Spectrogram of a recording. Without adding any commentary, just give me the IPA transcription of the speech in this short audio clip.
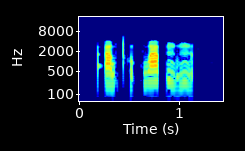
ʔa˧wt̪ʰo̰˧˨kwaː˦˥p̚ ŋṵ˧˥ŋə˨˩t̚

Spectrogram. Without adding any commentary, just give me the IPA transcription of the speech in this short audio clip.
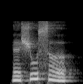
ɛʃo sʌ

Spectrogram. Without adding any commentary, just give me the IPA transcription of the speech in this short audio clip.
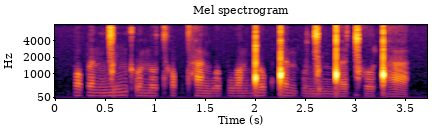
pɔpɜnŋ͡ǀin kʼonotʰɔptʰaŋ wopwɔnŋ͡ǃop ǃɜnpuŋ͡ǀinŋ͡ǃɜ ǀʰo ɡ͡ǃa

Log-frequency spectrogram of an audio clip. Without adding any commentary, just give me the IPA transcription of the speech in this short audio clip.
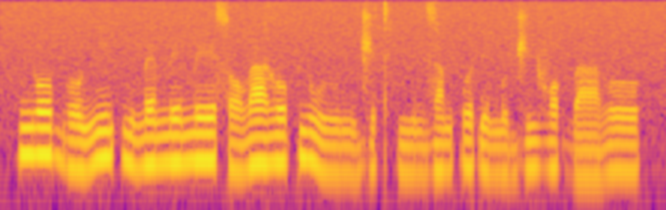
ɲoː˦boː˨ ɲĩ˦ k͡pi˦˨mɛ˦ me˦ meː˦sɔ˨βa˦ ɣo˦pi˦ wuː˨n d͡ʒɪ˦˨tʰiː˨nza˦m pʊ˦ɗɪ˨ mʊ˨d͡ʒi˦ vɔ˦ ɡ͡baː˨βo˦

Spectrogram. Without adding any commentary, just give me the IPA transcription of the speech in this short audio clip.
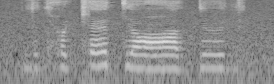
dʏdħʏcʰɛ tʲɑ ʕadtʏd

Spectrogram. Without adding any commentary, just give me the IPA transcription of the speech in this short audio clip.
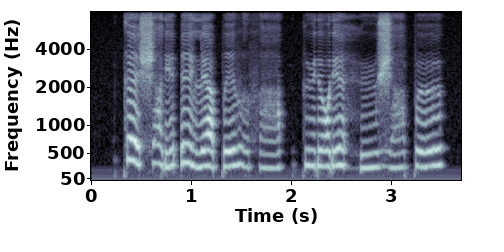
kɛ˥˩ ʃa̤˥˩ɾʲe˥˧ʔe˥˩ lʲa˥˩ pe˧˥ðə̤˧θa̤˧ | ky˧ɾʲɔ˧ɾʲɛ˥˩ hy˩˧ʒa̤˧˥ pø˧˥

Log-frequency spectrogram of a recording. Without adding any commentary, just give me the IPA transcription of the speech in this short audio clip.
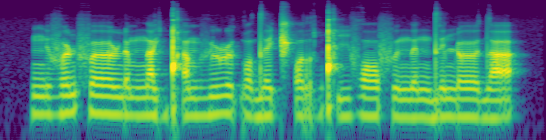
ŋevœɳ fœːɳ ɽɛmnajǃʼamvy ɭøɠɔd̪ɛ t͡ʃʼɔrǃʼi vɔ føn̪ɛnd̪en ɽœːda

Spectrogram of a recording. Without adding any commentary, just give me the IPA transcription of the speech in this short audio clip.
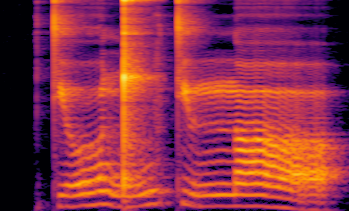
tʲoː ŋ͡ǃuːv tʲunːɒː

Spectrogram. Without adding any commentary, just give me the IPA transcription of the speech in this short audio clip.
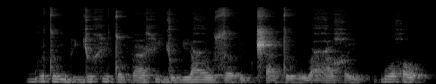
bɯtɯmbi ɟɯxito bæxiɟo ʎiʕu zəʔibt͡ʃʼæ tɯŋɯ ʕəχi | ɓuχo

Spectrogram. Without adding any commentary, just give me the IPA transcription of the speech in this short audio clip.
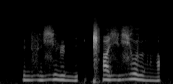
e̤ze̤ʑe̤ɭi̤ | ǁʰɑʑi̤ʑolɑ̤

